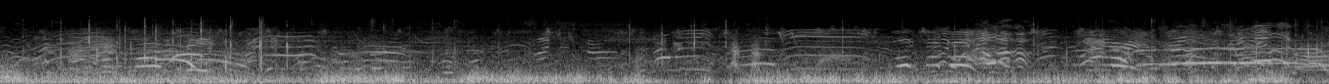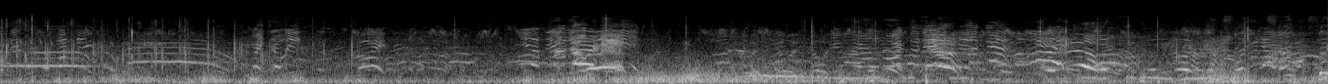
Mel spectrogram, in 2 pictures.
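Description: Young women call out and shout to each other across an open field.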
